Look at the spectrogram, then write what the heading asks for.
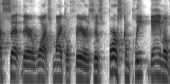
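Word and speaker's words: Fiers: Fucking Michael Fears got a good story. Michael Fears, if you guys know him, he's traveled. His name's spelled like Fires or whatever.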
